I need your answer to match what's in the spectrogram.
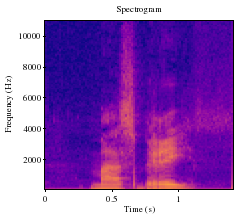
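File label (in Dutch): "Maasbree", Dutch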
